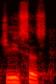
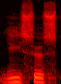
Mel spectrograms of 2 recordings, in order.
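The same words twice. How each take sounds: First: The name is said with an English pronunciation. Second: The name is said with a Spanish pronunciation. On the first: This is how the spelling reads in English. "but it's spelt Jesus" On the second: This is how the local men say the name. "I'm sure they pronounce it Jesus"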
